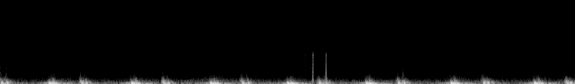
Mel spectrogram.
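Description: Regular low thumps at about 76 beats a minute, heard at Erb's point; normal resting heart sounds.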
